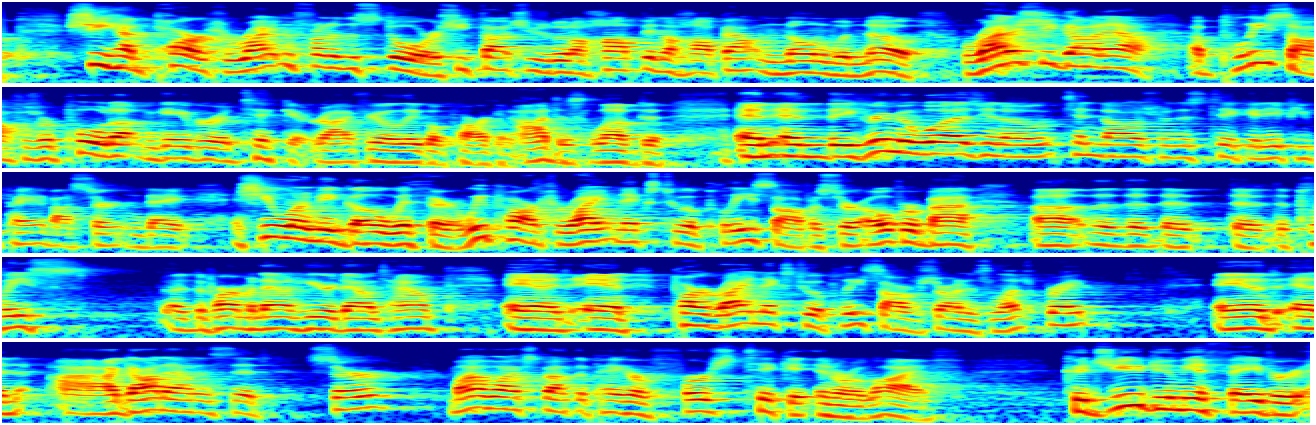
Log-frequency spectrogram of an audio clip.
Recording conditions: large echoing room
